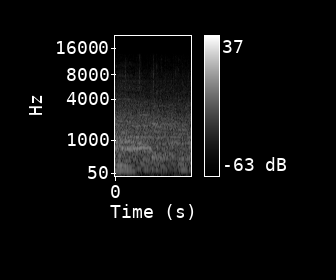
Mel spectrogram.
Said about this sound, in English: Smattering of applause in the arena for the former Spur.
